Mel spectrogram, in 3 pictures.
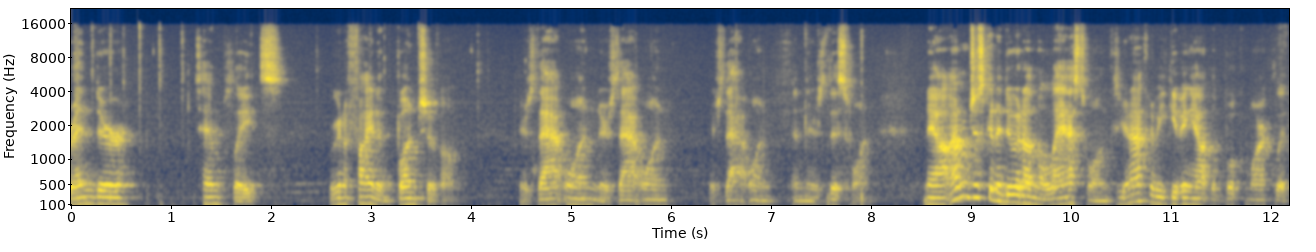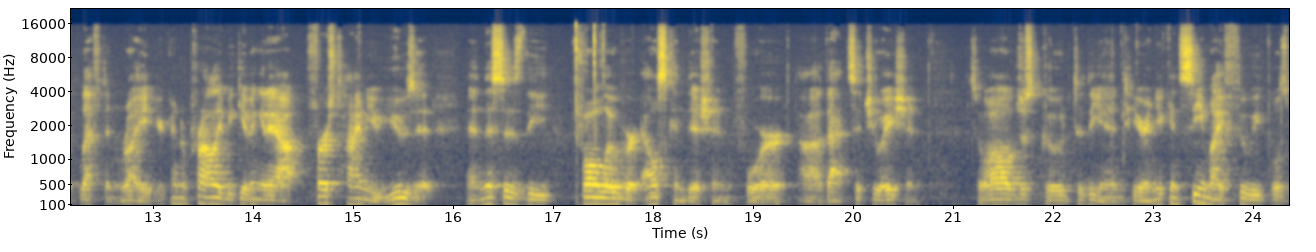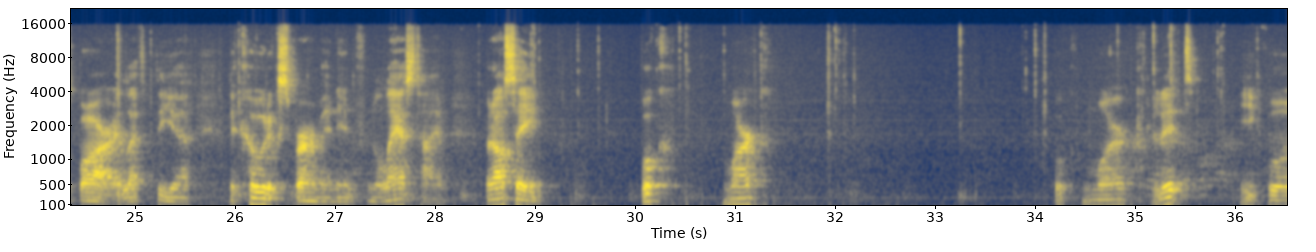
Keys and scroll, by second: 0.0-4.7 typing, 4.1 Return, 7.6 shift+n, 17.3 Escape, 17.9 Right, 22.7 Right, 24.8 i, 25.2 BackSpace, 28.3-31.9 typing, 33.3-36.5 typing.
